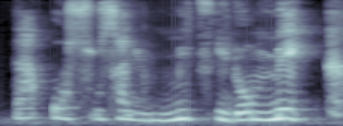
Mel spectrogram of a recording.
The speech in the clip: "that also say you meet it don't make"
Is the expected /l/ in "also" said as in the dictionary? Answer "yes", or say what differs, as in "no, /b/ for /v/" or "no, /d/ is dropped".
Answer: no, /l/ is dropped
